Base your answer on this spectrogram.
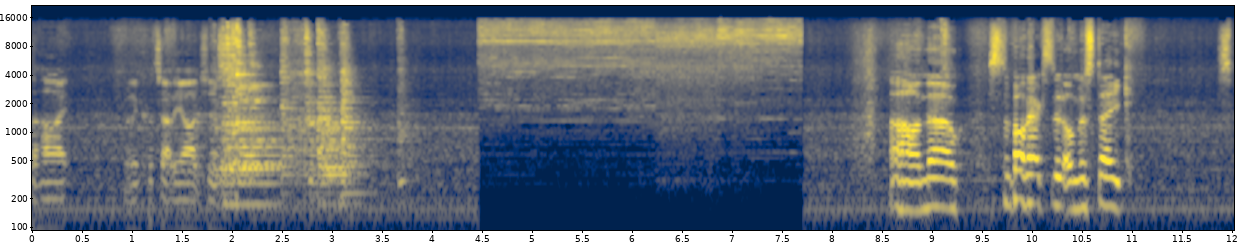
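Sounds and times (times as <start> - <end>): steel being cut with hiss: 4.4 - 7.7.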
